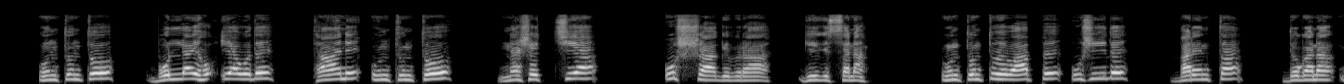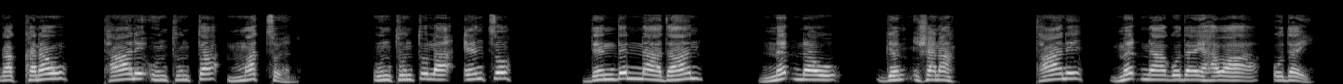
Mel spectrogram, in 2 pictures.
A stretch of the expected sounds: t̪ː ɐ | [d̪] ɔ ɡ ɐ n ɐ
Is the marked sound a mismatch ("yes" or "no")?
no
